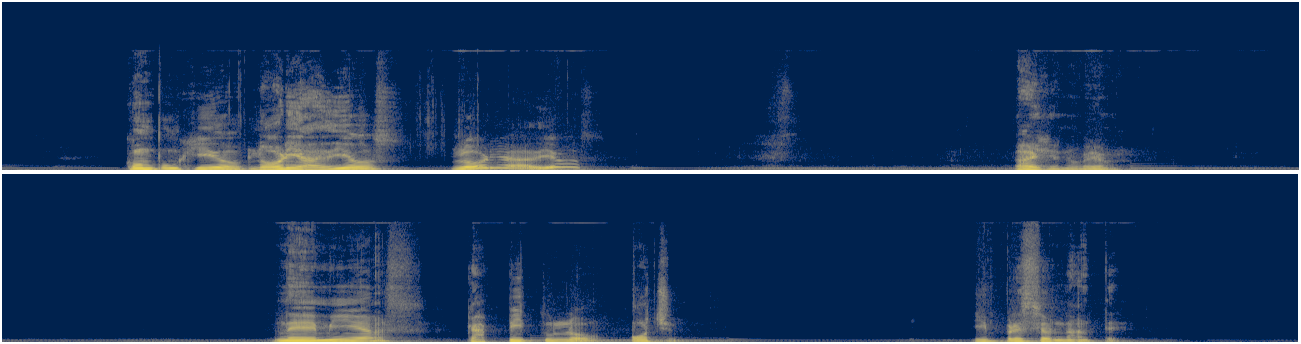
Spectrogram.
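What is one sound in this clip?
A man speaks slowly and calmly through a microphone, pausing between phrases.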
